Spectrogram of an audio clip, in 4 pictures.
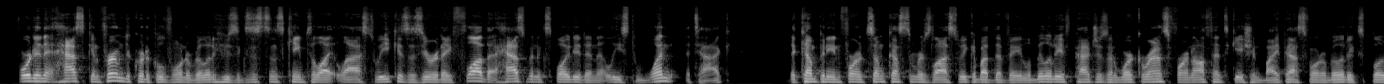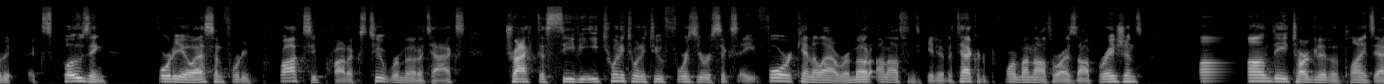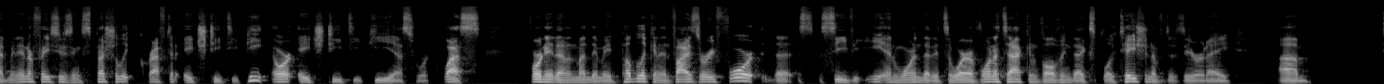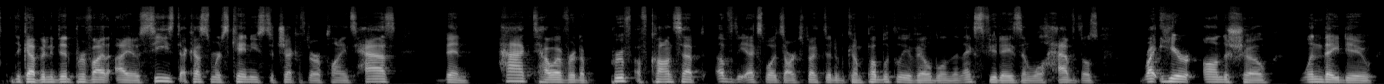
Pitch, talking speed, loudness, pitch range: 115 Hz, 170 wpm, -27 LUFS, 105-125 Hz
